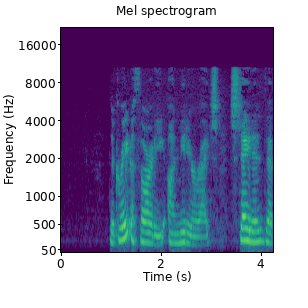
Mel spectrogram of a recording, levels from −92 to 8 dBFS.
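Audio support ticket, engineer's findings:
No faults found on the speech recording after a full listen. Nothing to escalate; closing as no defect heard.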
